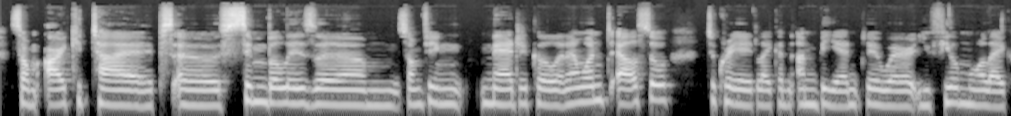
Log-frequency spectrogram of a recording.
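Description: A woman's voice: lowish voice, a little mellow, no room sound, studio quality. A woman with a Russian accent, a Russian native speaker, talking as a tattoo artist guest in a casual interview, hesitant and filling her speech with "like".

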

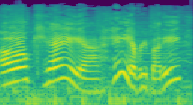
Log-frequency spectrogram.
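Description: A woman's voice: high-pitched, big pitch swings, unhurried, fairly bright tone, soft background music. A woman hosting a casual comic podcast interview in a hesitant, awkwardly chirpy, giggly manner. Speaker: podcast host.

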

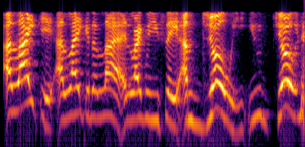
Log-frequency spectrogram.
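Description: A woman's voice: on the high side, expressive, moderate pace, husky. A woman hosting an internet radio show, chatting casually and laughing often as she interviews a guest. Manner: laughs often, slangy and playful. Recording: tinny phone line.

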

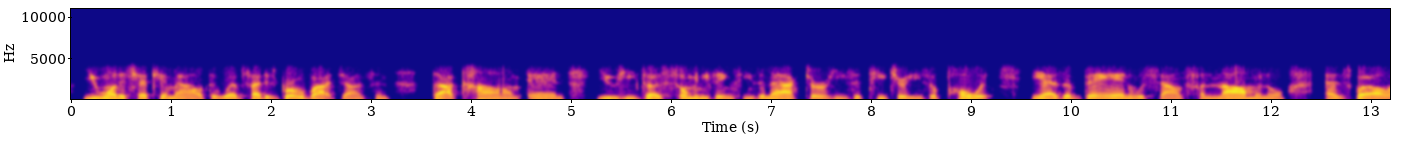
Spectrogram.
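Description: A female radio host speaks in a rambling, halting way, stopping to restart her sentences as she loses her voice. Her tone stays smooth and clear at a middling pitch. The audio is dry and close but squeezed into a tinny, phone-like band. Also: no echo. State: losing her voice. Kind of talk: live radio interview.

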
